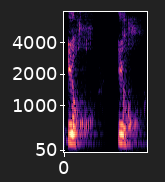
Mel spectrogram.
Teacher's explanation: berhadapan dengan k yang sukun ini harus dibaca tafkhim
